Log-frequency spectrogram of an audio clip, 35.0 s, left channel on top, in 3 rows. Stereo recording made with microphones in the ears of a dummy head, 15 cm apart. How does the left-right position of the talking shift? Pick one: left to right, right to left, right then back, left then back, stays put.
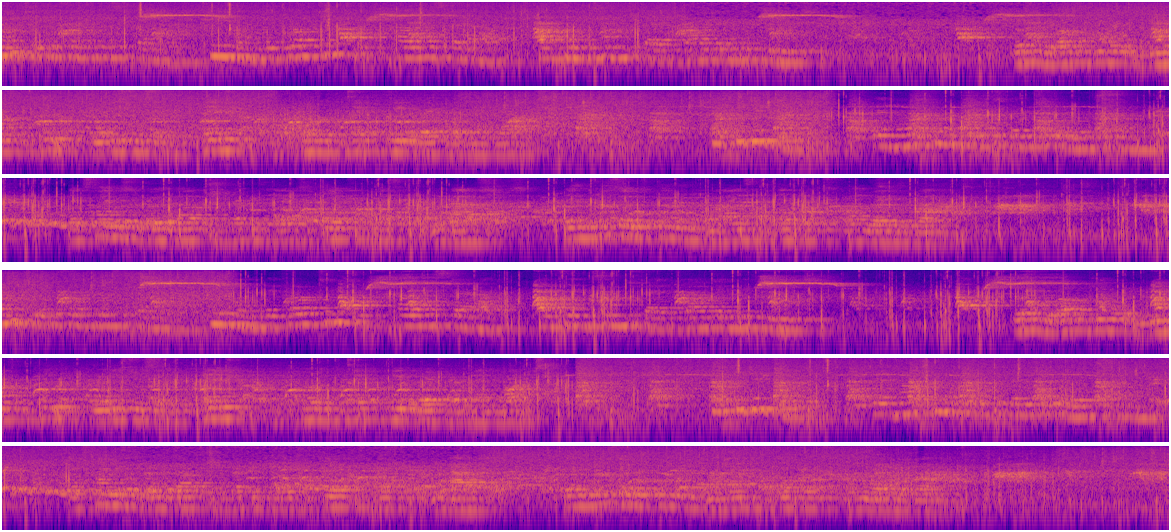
left to right.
